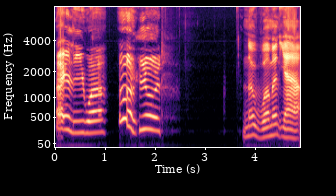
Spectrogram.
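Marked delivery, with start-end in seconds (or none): 0.0-2.2 a high put-on voice for the hello; high silly voice greeting the streamer; squeaky greeting.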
